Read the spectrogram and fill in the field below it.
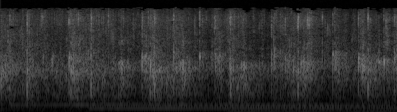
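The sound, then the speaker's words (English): A church crowd breaks into sustained applause for the mothers in the room, a dense wash of many hands clapping steadily at moderate loudness, with a low electrical hum running underneath. “Can we clap our hands for all the moms in the room?”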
